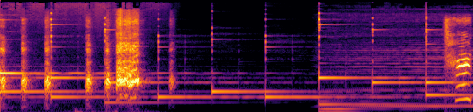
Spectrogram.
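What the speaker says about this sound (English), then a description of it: "Hen." A hen gives several short, close clucks in quick bursts near the start, set against a light chiming tune that carries on after the clucking stops.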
